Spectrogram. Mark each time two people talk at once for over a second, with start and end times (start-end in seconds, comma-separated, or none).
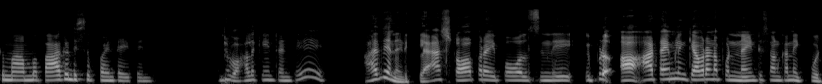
none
